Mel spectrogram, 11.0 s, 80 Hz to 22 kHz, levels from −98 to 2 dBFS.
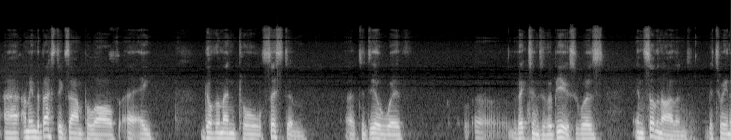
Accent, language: British, English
